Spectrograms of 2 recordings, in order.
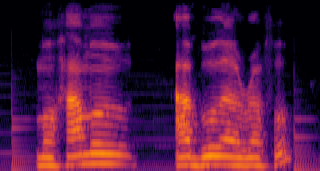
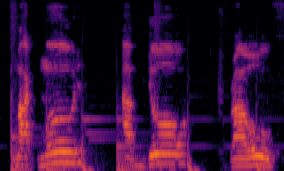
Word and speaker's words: Mahmoud Abdul Rauf: Is he right, audience? That is former NBA player Mahmoud Abdul Rauf.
